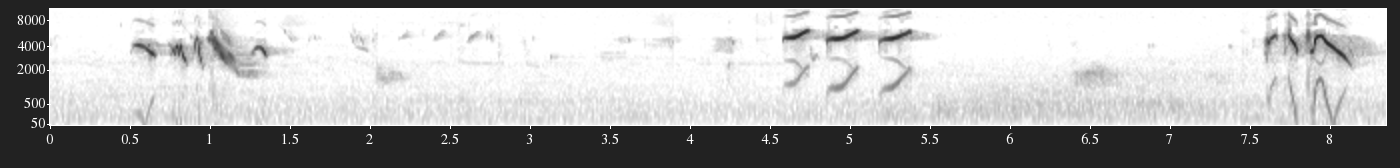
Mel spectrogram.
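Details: Sykes's lark singing in separate bursts: a quick cluster of sharp high chirps, three loud clipped notes after a pause, then a final tight flurry of chirps.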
